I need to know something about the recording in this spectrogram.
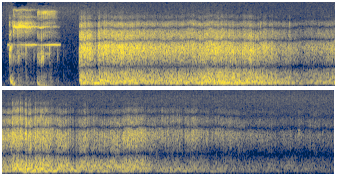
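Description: A cartoon man crashes heavily to the ground with a long rumbling noise that slowly fades.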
